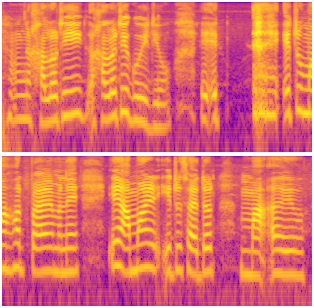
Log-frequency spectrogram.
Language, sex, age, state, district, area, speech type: Assamese, female, 45-60, Assam, Dibrugarh, rural, spontaneous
